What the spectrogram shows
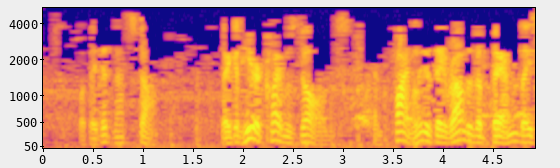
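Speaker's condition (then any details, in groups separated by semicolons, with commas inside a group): No condition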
